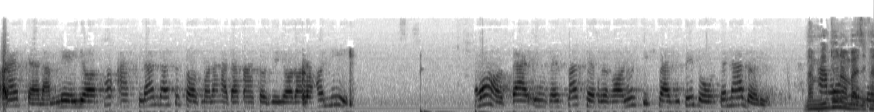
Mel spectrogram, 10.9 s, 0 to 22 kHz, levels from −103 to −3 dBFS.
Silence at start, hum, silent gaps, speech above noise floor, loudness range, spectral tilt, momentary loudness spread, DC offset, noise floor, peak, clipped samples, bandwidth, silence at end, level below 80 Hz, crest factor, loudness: 0 s; none; none; 34 dB; 3 LU; -6 dB/octave; 8 LU; under 0.1%; -51 dBFS; 0 dBFS; under 0.1%; 11.5 kHz; 0 s; -52 dBFS; 18 dB; -18 LUFS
